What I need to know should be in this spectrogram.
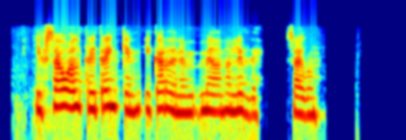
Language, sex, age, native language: Icelandic, female, 30-39, Icelandic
